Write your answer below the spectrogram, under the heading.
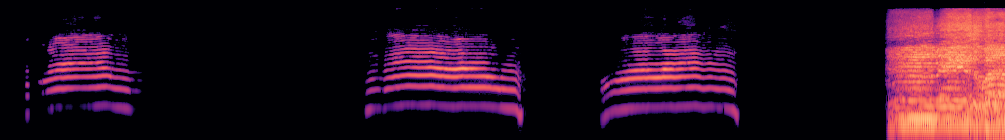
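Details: A pet cat talks back to its owner with three drawn-out, evenly pitched meows, each about a second long and separated by short silences. Loud music then starts abruptly.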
